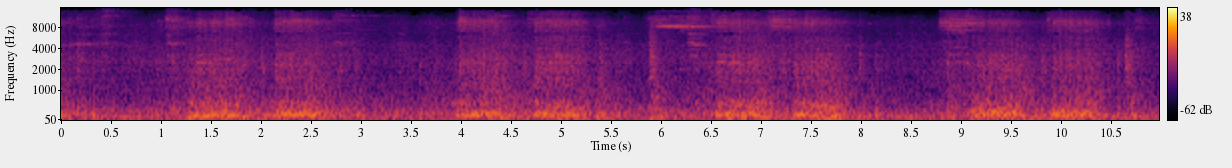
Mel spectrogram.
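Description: Freight train of auto rack cars rolling past close by: steel wheels running on the rail, swelling and fading about once a second as the wheel sets go by. A brief faint high wheel squeal comes about six seconds in.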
